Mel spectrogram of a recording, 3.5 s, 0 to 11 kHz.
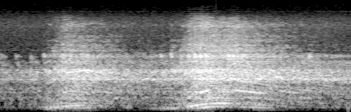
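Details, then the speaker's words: Northstar V8 at auction, misfiring hard beforehand: revved twice with a faint deep knock and ticking under the engine note, suspected to be a rod knock (bottom end). "is that a knock no way no way man he hear that ticking that almost sounds like a rod knock"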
